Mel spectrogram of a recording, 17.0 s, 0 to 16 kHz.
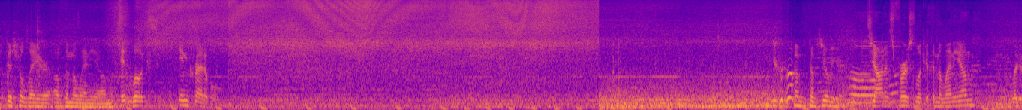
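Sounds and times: background music with low beat: 0:00.0 - 0:11.3, 0:13.4 - 0:17.0
paint spray gun hissing: 0:01.8 - 0:10.0.

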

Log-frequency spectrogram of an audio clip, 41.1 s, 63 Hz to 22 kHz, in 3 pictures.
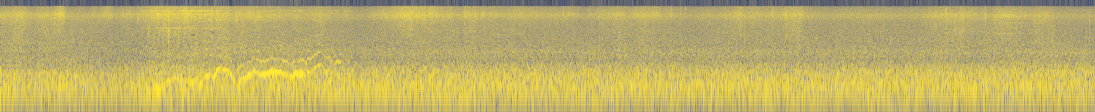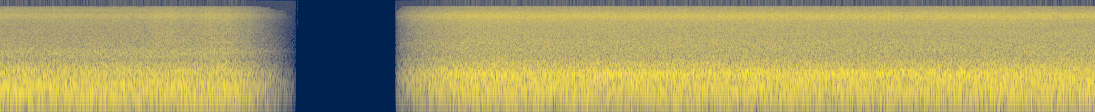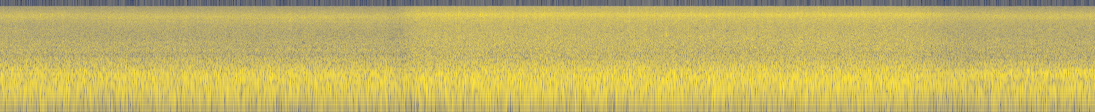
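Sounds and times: river rushing over rocks: 0:01.8 - 0:04.3.

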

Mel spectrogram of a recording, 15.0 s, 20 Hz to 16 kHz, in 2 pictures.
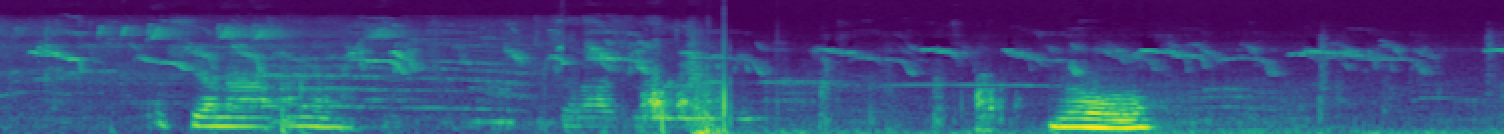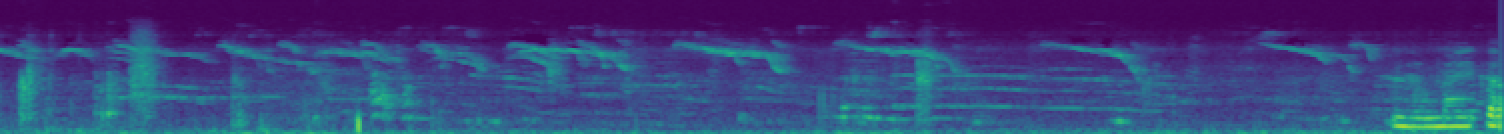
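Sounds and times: birds peeping rapidly: 0:00.0 - 0:15.0.

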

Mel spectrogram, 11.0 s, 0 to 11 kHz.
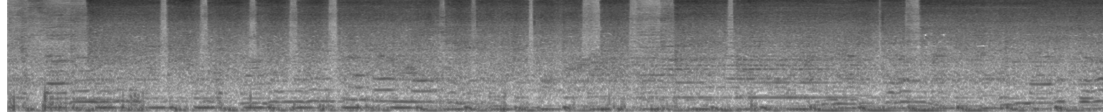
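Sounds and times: background music: 0:00.1 - 0:11.0
airbrush spraying hiss: 0:00.9 - 0:11.0.

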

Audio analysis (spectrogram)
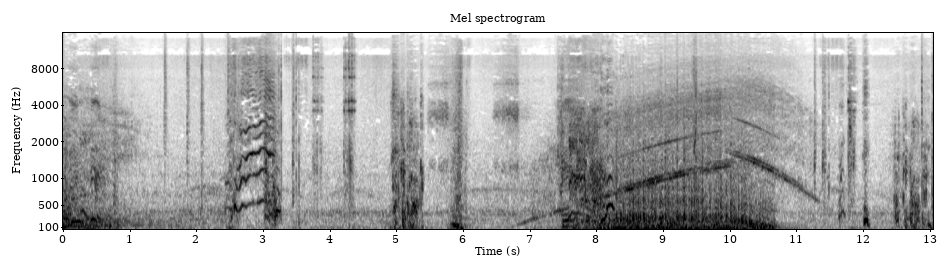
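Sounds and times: cartoon rushing rumble: 0:07.2 - 0:11.2.

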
